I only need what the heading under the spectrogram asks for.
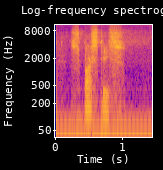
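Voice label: "spastisch", Dutch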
